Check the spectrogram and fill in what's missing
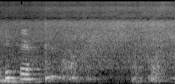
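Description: Steady sizzling of banana flower paste frying in a pan, with brief stirring scrapes near the start and a continuous hiss throughout.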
